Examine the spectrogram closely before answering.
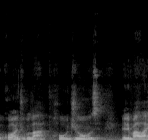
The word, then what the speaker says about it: HODL11: Mas por que a gente fala Hold 11, né? Hold é de segurar, seria o L antes do D, mas ficou por um erro aí de pronúncia, ficou o HODL 11, mas as pessoas acabam pronunciando Hold 11.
